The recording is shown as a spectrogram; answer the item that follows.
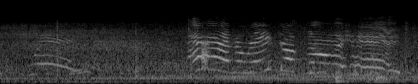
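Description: A young child's high-pitched voice making calls or babble with no clear words: a short falling call early on, then livelier squealing sounds from about two seconds in.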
